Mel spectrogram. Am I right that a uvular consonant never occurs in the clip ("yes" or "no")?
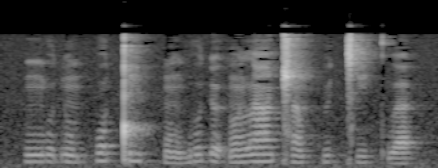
yes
